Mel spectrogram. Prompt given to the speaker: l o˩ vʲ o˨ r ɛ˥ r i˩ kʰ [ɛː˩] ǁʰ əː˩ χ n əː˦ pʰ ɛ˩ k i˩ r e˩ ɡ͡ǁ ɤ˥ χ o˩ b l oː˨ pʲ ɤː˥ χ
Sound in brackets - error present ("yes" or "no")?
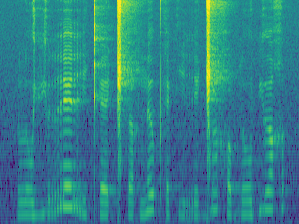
no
